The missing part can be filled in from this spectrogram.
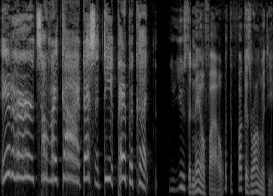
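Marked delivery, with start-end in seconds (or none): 0.0-3.0 put-on very high, swooping, shrieking scream. Retelling how someone cut his cuticles to the skin: imitating someone screaming. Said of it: "and he screams".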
